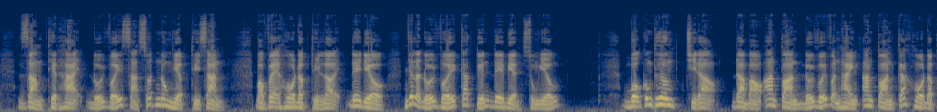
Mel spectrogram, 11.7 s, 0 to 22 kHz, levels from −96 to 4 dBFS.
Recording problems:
none

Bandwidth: 14 kHz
